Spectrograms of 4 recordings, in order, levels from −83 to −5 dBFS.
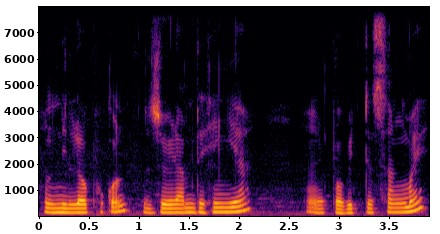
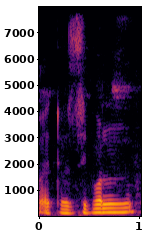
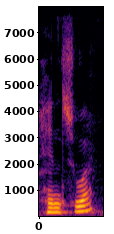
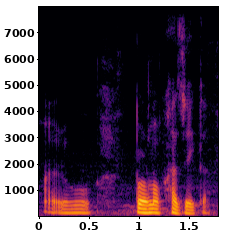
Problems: none marked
